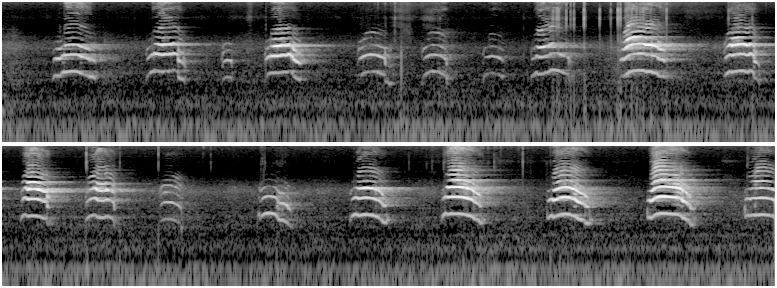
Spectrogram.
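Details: Kitten meowing loudly to call its mother, a long run of short arched, high meows repeated roughly once a second, steady and insistent, with little else heard.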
